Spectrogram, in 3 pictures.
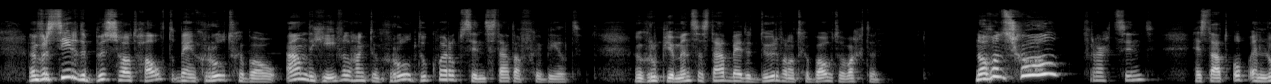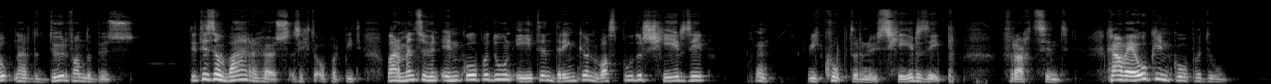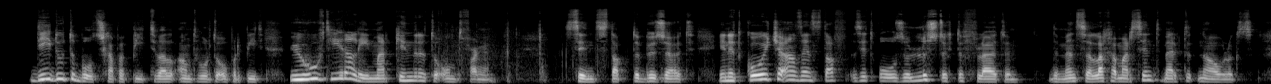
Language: Dutch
